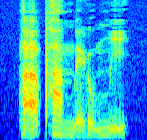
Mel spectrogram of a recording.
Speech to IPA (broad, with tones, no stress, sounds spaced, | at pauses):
a̰˨˦ pʰ a˨ m ḛ˨ ɽ ṵ˨ m ḭ˧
